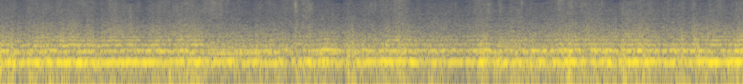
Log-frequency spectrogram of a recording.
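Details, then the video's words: Honey bee hum, a steady low buzz with overtones, overlaid by rumbling low noise and scattered clicks. "Suara Tawon Madu"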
